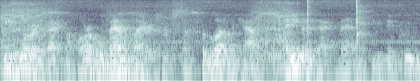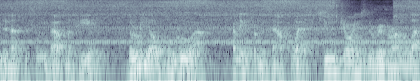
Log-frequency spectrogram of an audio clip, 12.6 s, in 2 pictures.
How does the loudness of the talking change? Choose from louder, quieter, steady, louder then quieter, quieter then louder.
quieter.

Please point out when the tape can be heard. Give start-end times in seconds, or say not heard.
4.5-5.6.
